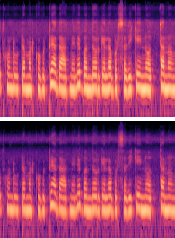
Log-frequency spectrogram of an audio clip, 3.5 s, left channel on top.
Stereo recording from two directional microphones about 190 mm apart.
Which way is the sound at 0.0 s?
20° left (ahead or behind).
